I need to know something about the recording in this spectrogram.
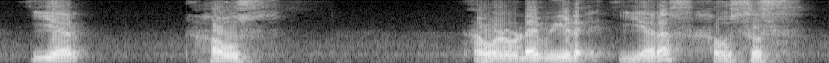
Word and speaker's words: ihr: അവളുടെ എന്നുള്ളതിന് year എന്നാണല്ല, IHR year. Year house, അവളുടെ വീട്, ഇയറസ് ഹൗസസ് എന്നാവും.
